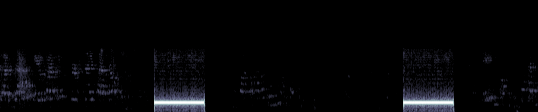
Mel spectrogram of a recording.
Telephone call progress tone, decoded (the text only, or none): ringback tone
